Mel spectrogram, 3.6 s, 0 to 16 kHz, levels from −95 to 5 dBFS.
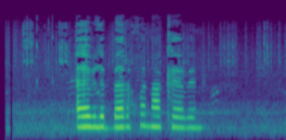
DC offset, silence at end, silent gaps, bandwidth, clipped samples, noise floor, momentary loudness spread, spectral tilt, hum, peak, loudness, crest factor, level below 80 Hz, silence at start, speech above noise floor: under 0.1%; 1.05 s; none; 10.5 kHz; under 0.1%; -51 dBFS; 23 LU; -3.5 dB/octave; none; -2 dBFS; -21 LUFS; 22 dB; -70 dBFS; 0.35 s; 30 dB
